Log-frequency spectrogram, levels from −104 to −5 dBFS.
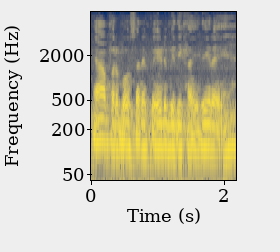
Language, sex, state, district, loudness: Hindi, male, Haryana, Charkhi Dadri, -15 LUFS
